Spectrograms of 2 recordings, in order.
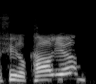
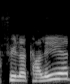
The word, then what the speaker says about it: Philokalia: The Philokalia or Philokalia, depending upon which Greek pronunciation you're using, it has now been completed.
